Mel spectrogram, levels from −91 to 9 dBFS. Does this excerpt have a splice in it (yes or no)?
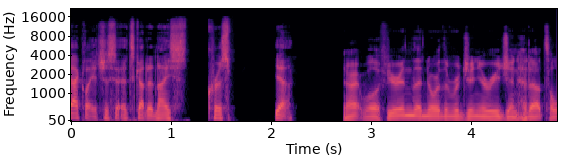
no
